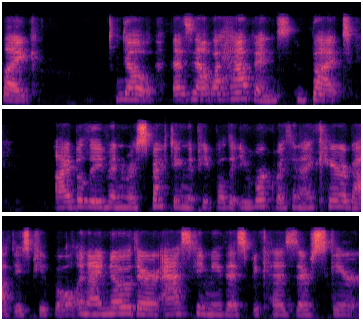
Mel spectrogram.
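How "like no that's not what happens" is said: choked up, tearful, crying while talking. Telling a story that always moves them, the speaker is crying while talking. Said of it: "I'm crying now".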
